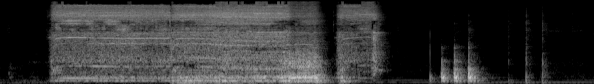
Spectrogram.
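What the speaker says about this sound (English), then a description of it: "And all that will do is drill a very simple hole" A spiral-fluted wood drill bit bores a hole in wood: a close power-drill whine holds steady for about three seconds, cuts out briefly and resumes, then a few light knocks and clatters of handling follow.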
